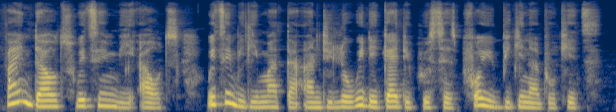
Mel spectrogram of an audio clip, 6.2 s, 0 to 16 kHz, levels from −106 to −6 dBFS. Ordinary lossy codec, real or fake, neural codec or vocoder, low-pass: Opus, 64 kbps; real; none; 14.4 kHz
